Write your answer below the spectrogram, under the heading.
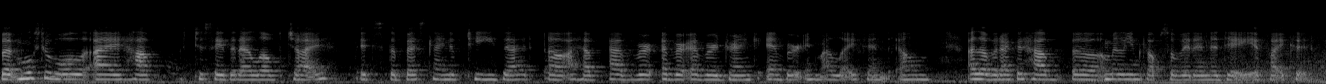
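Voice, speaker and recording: Over noticeable background noise, the voice keeps a monotone, flat intonation at a moderate pace. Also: woman, fairly high pitch for a woman. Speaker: YouTuber. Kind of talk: casual talk to camera.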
